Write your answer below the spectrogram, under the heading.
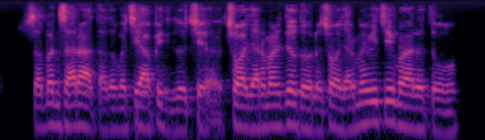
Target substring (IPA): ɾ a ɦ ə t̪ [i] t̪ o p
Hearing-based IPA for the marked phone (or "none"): a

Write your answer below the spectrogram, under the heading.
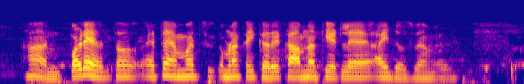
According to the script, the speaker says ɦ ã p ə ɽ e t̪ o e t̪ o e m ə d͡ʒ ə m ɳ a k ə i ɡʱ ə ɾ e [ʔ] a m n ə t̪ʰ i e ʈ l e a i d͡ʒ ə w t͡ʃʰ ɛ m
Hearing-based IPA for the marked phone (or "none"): k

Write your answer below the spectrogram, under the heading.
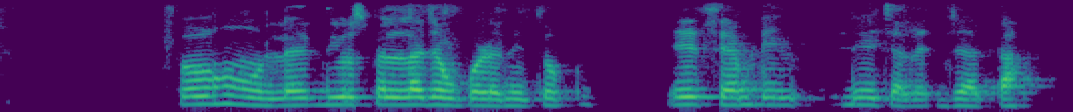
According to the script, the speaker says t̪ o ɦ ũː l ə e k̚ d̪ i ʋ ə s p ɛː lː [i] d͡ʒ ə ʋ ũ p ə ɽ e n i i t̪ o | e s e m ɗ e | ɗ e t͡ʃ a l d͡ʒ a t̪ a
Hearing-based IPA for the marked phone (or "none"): a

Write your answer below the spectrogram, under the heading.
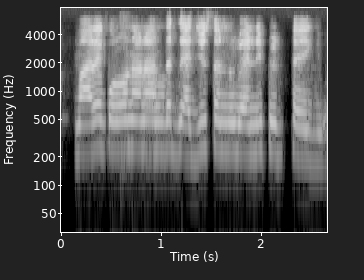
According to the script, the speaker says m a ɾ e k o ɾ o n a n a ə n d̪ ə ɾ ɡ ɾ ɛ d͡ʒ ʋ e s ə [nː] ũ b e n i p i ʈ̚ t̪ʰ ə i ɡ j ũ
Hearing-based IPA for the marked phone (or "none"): nː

